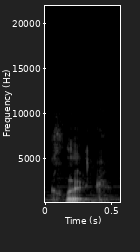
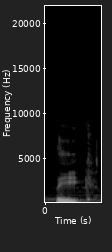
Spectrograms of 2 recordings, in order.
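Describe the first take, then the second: First: The vowel is short, like in 'sick'. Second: The vowel is long, like in 'seek'. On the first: The speaker calls it wrong. "not click" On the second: The speaker calls it right. "it would be like K L E E K"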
